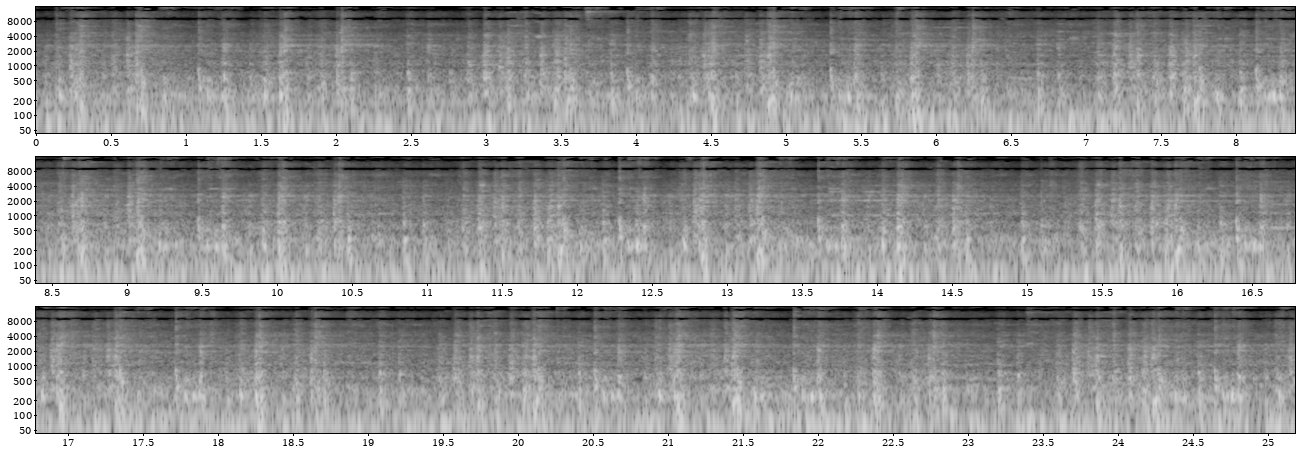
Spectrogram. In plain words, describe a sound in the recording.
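A passenger train rumbles steadily along the tracks nearby.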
